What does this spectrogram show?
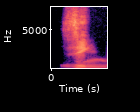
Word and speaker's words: sinc: Zing, bacanya zing itu. SINC beta. Zing gitu ya.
